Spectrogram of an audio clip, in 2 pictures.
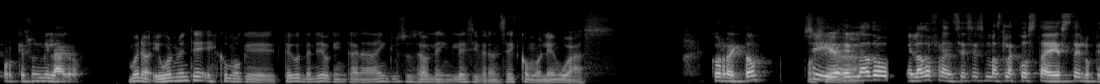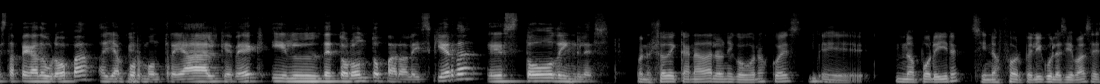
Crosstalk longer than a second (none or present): none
